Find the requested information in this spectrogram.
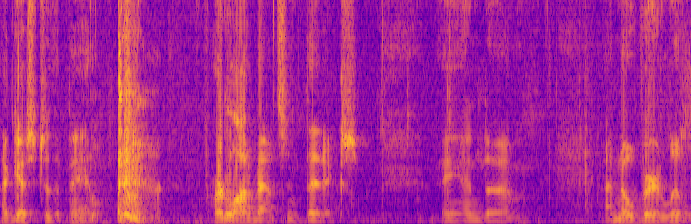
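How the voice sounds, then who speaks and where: A man with a West Texas accent speaks at a fairly slow pace and medium pitch, with fairly even intonation. He takes long, frequent pauses, and there is noticeable background noise. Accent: West Texan. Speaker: legislator. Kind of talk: committee questioning.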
